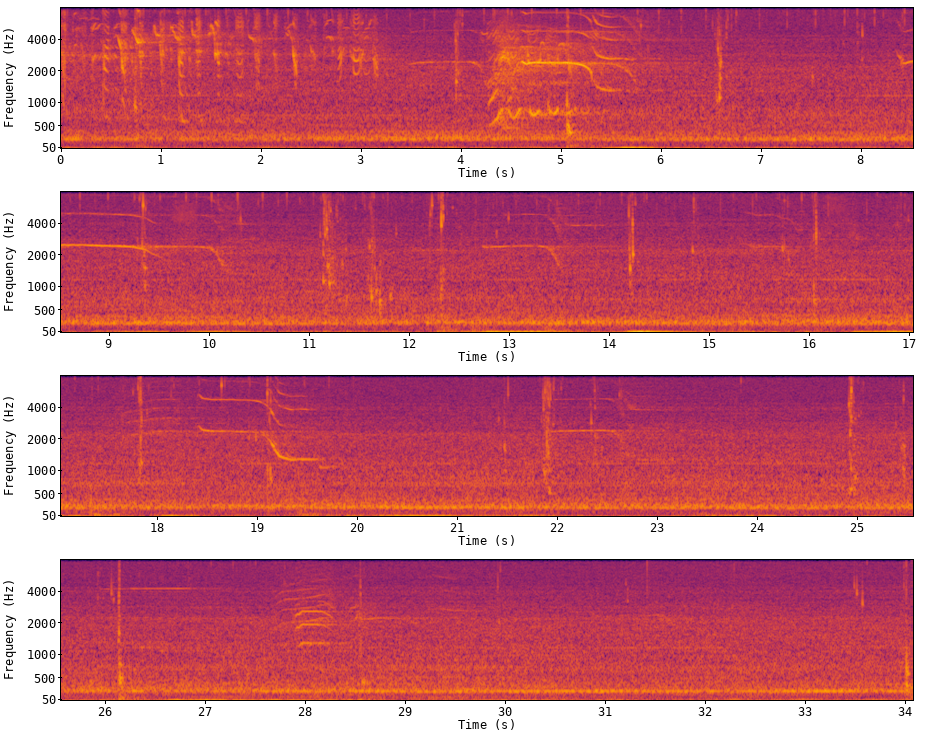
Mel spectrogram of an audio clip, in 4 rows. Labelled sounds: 3.4	5.8	killer whale, southern Alaska resident, 0.46 to 8.0 kHz
8.4	10.5	killer whale, southern Alaska resident, 0.64 to 8.0 kHz
11.7	13.9	killer whale, southern Alaska resident, 0.87 to 7.6 kHz
15.3	16.1	killer whale, southern Alaska resident, 1.2 to 7.2 kHz
17.6	19.7	killer whale, southern Alaska resident, 0.87 to 8.0 kHz
21.9	23.2	killer whale, southern Alaska resident, 0.87 to 5.1 kHz
27.7	28.4	killer whale, southern Alaska resident, 0.83 to 8.0 kHz
29.1	29.9	killer whale, southern Alaska resident, 2.3 to 6.1 kHz

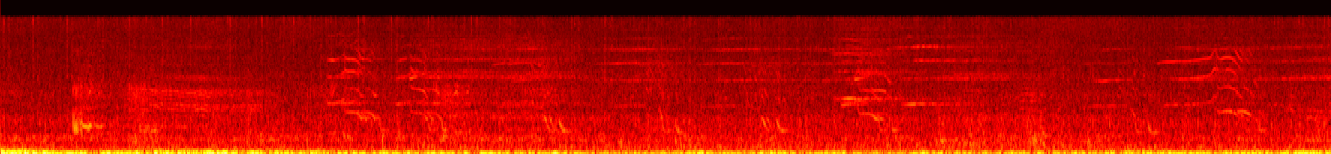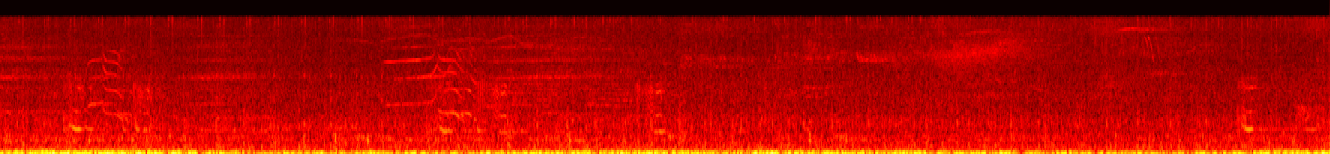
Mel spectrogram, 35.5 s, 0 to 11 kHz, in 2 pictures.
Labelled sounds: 15.4	16.8	killer whale, southern resident, 0.75 to 4.2 kHz
22.8	25.6	killer whale, southern resident, 0.36 to 7.2 kHz
29.1	29.7	killer whale, southern resident, 3.1 to 3.8 kHz

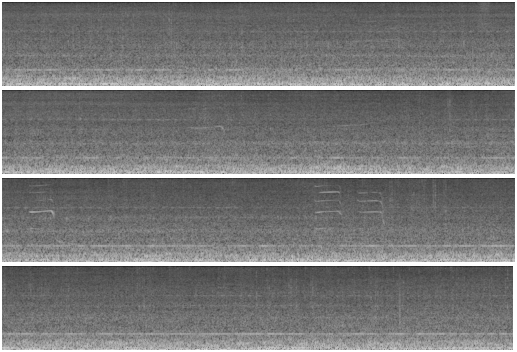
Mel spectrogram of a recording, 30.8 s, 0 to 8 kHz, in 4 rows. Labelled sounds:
5.2	6.1	killer whale, 1.1 to 4.7 kHz
7.1	7.5	killer whale, southern resident, J pod, call S05, 1.0 to 8.0 kHz
10.4	11.2	killer whale, 0.55 to 8.0 kHz
12.6	13.7	killer whale, 1.4 to 7.0 kHz
15.7	16.3	killer whale, 1.3 to 8.0 kHz
20.0	21.2	killer whale, 0.83 to 8.0 kHz

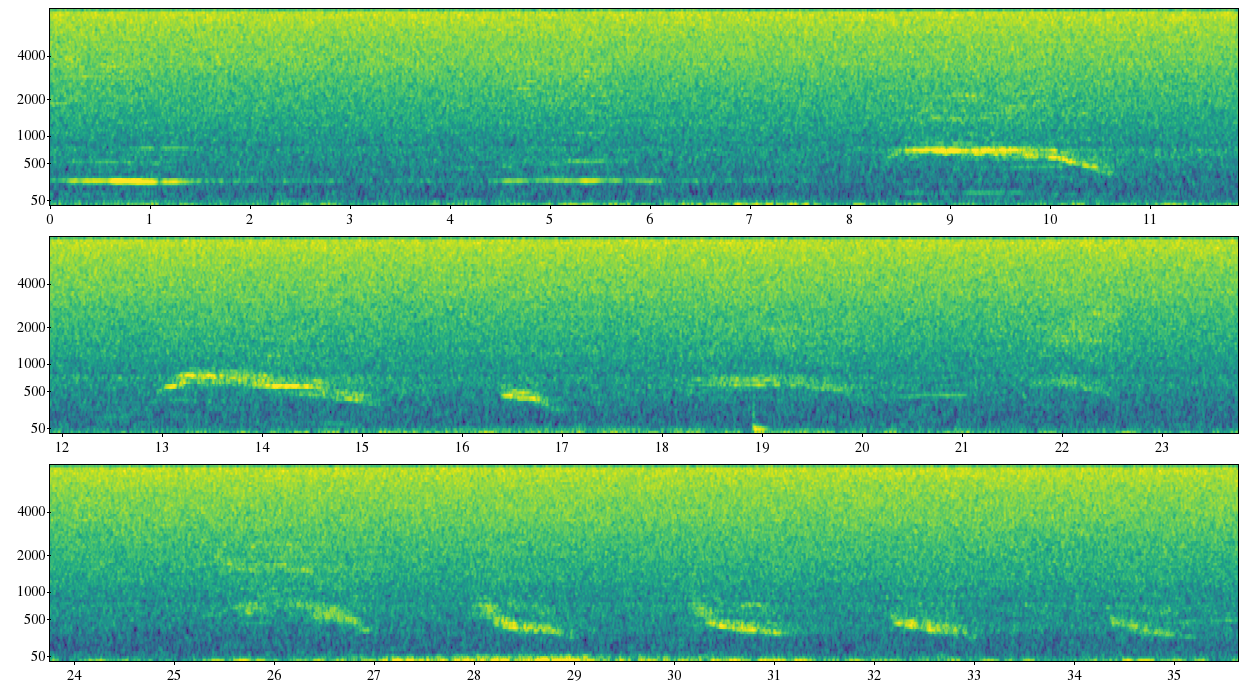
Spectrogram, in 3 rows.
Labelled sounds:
8.7	9.0	humpback whale, 0.80 to 0.90 kHz
13.1	13.6	humpback whale, 0.80 to 0.93 kHz

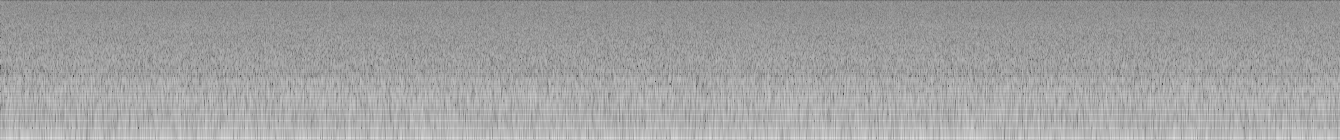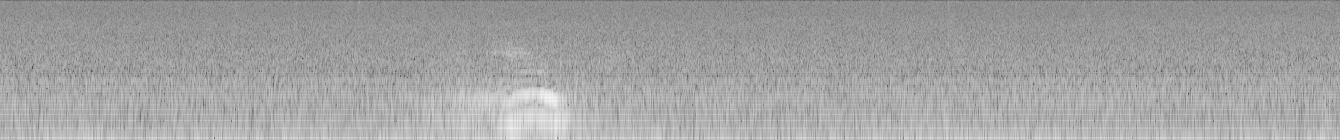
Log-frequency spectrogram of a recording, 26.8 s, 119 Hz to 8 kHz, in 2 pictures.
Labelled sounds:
18.3	18.9	humpback whale, 0.86 to 1.7 kHz

